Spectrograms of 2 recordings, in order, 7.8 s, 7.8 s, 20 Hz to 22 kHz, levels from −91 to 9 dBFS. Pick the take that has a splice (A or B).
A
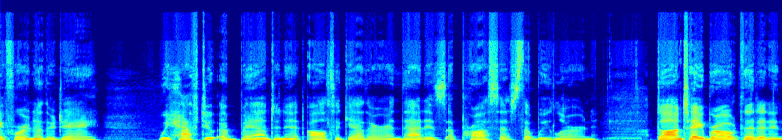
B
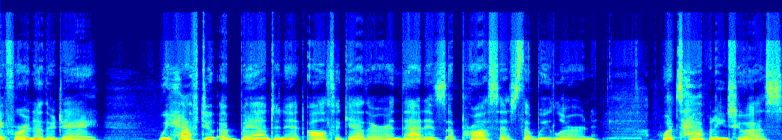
B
